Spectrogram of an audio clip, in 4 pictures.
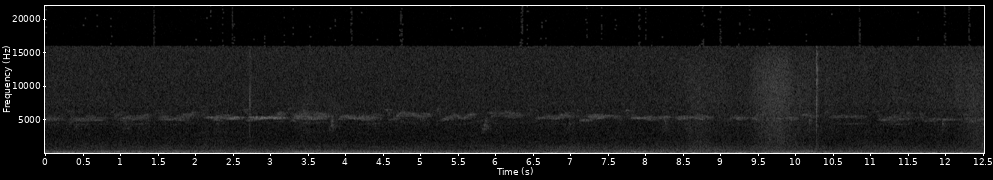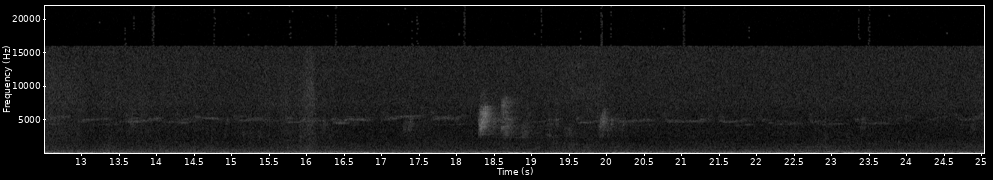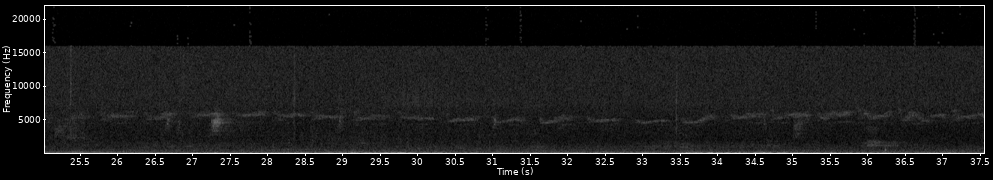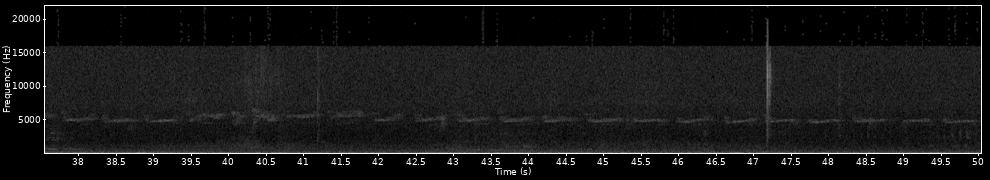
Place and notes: Buzludzha, Bulgaria, Backside - Echos at the Backside of Buzludzha
On the windy top of the mountain, where the socialist party of Bulgaria let built Buzludzha, there is a quiet place on the back of the building, where the echoes of the voices of the visitors, that are passing by, are caught.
